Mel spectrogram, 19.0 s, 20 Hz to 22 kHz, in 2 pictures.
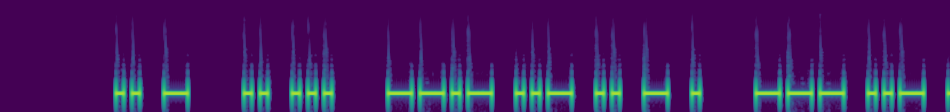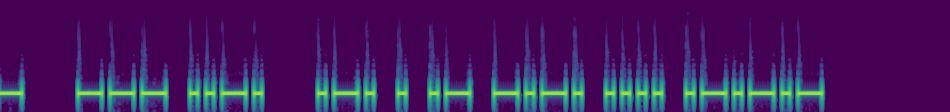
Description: Morse code, heard as a keyed tone, about 15 wpm, 700 Hz. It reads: IT IS QUITE OUT OF REACH.
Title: Sentences from Top 1000 Words - Review Part 2 - 15wpm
